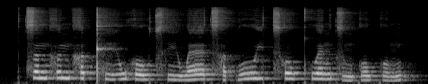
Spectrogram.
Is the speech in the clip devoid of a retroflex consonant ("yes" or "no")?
yes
